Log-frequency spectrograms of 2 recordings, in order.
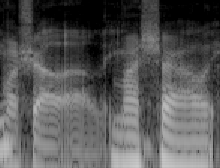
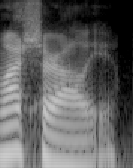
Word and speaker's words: Mahershala Ali: Mahershala Ali. I think Mahershala Ali. I think so. That don't actually know sounds a 100%. lot better than what I first said.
